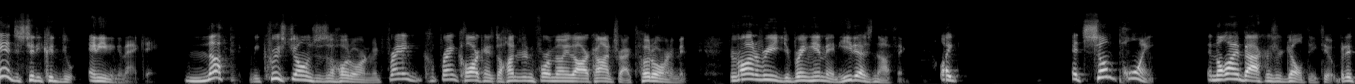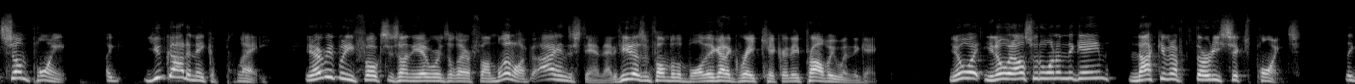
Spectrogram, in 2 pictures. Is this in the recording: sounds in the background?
no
